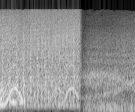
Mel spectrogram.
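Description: Psytrance track in a breakdown with no kick drum: a synth line swoops up and down over a hiss of noise, then cuts to a quieter passage a little over a second in.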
